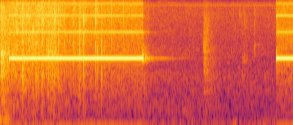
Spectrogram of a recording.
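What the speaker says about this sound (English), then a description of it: "the water presence detector will start beeping to attract my attention" A water presence detector sounds a loud, piercing, steady electronic beep alarm, one long tone that cuts off briefly before starting again, close up and alone.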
